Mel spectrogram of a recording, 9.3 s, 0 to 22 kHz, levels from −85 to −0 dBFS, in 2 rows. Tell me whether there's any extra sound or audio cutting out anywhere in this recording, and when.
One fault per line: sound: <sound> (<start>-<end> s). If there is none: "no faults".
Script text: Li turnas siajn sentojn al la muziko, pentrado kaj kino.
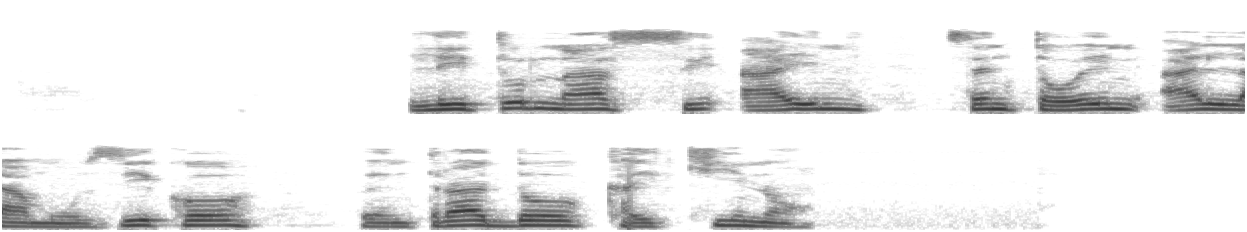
no faults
